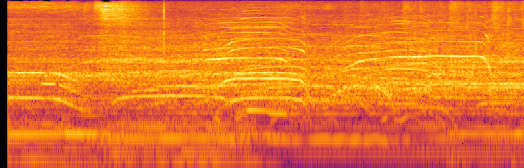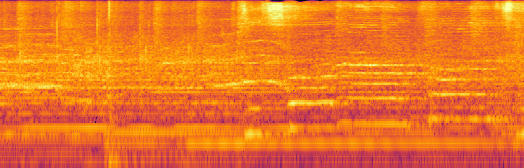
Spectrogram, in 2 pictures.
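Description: Synth-rock band playing live: singing over synthesizer, electric guitar and drums, heard from within the audience in a large hall.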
